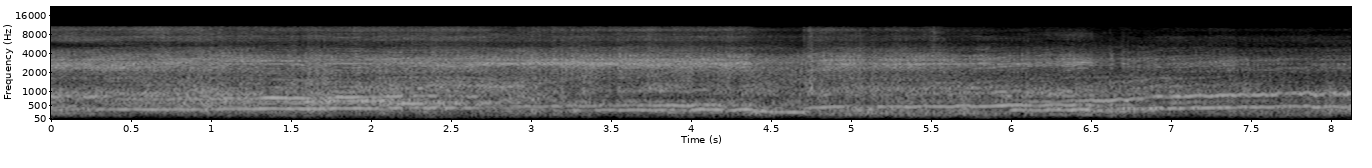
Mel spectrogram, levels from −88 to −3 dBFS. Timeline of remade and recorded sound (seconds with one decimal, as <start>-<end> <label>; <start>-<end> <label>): 0.0-6.1 remade; 6.1-6.9 recorded; 6.9-8.1 remade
